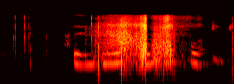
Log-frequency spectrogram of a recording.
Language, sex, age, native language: Icelandic, female, 8, Icelandic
